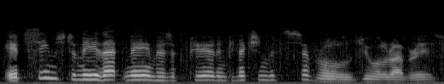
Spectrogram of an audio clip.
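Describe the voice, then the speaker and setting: An actor playing a shrewd, suspicious, insinuating insurance investigator in 1940s radio style. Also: male voice, high voice, lively intonation, fairly quick. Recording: dull old radio recording, faint noise.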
